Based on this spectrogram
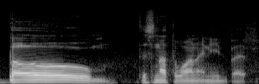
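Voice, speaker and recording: A man's voice: deep voice, measured pace, mellow, highs cut off. A man vlogging casually about his life, talking in a rambling, frustrated way. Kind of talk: casual self-filmed vlog.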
